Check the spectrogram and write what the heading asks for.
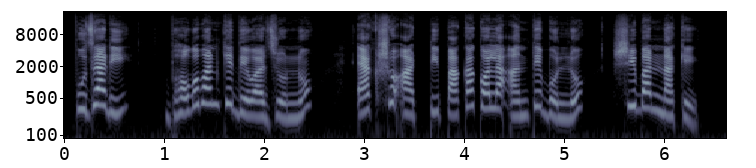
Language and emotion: Bengali, neutral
